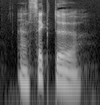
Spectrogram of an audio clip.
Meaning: 1. circular sector (part of a circle, extending to the center) 2. sector (field of economic activity) 3. area, vicinity
- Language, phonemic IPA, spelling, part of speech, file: French, /sɛk.tœʁ/, secteur, noun, Fr-secteur.ogg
